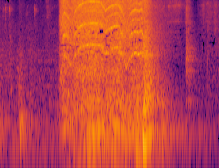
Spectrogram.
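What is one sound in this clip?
A power drill whirs as it bores into metal.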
